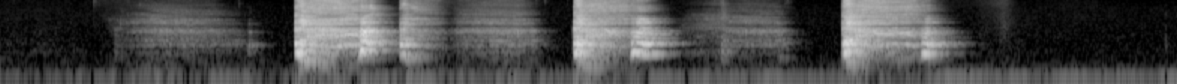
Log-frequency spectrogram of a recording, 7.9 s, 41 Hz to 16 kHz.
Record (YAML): three_cough_length: 7.9 s
three_cough_amplitude: 12723
three_cough_signal_mean_std_ratio: 0.36
survey_phase: beta (2021-08-13 to 2022-03-07)
age: 18-44
gender: Female
wearing_mask: 'No'
symptom_cough_any: true
symptom_runny_or_blocked_nose: true
symptom_sore_throat: true
symptom_fatigue: true
symptom_change_to_sense_of_smell_or_taste: true
symptom_loss_of_taste: true
symptom_onset: 5 days
smoker_status: Never smoked
respiratory_condition_asthma: false
respiratory_condition_other: false
recruitment_source: Test and Trace
submission_delay: 2 days
covid_test_result: Positive
covid_test_method: RT-qPCR
covid_ct_value: 16.0
covid_ct_gene: ORF1ab gene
